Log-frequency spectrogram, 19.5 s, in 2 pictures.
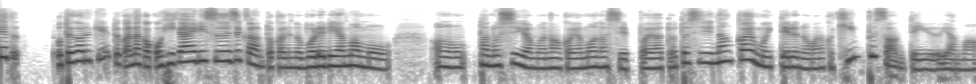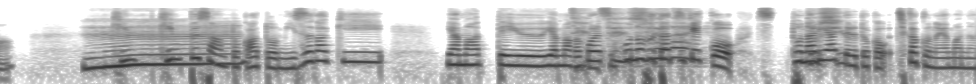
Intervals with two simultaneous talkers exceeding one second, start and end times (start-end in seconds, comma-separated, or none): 15.4-16.8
